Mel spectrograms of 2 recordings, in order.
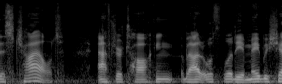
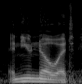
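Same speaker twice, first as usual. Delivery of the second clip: usual speaking voice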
